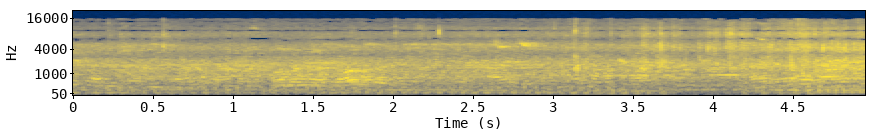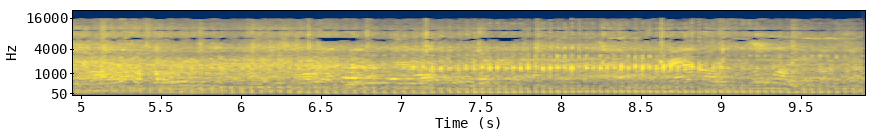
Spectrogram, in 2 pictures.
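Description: A motorcycle engine rumbles as it rides past close by.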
